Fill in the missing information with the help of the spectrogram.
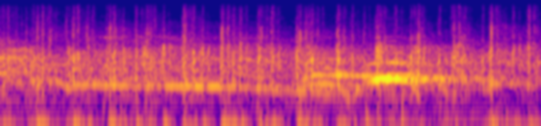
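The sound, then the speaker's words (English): A class audience gives a round of applause for a debate. A dense, even patter of many hands claps steadily for a few seconds at a fairly constant loudness, with a brief cheer or whoop rising over it near the end. “Um, we Can are we have com- a round of applause yes, for our debate.”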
